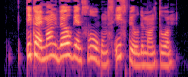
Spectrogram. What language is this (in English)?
Latvian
